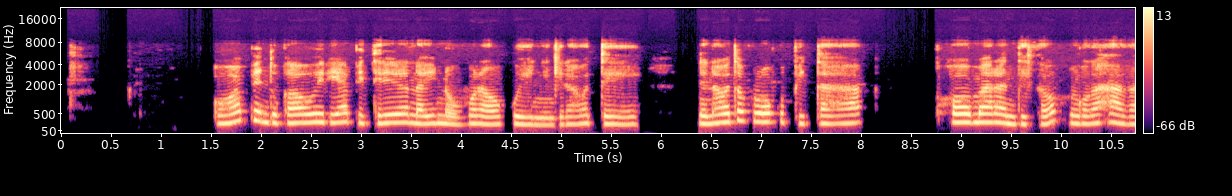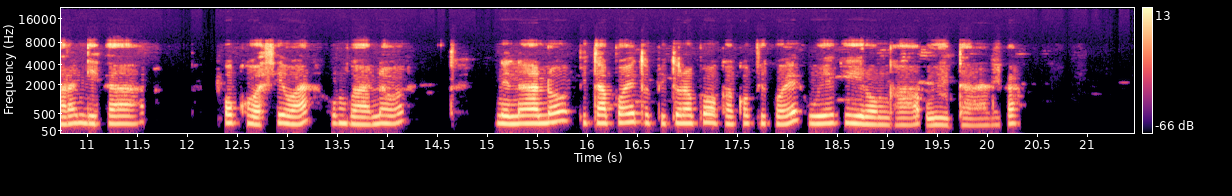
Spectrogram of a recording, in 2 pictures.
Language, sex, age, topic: Oshiwambo, female, 25-35, agriculture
